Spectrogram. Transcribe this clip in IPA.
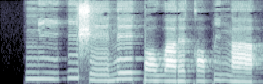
ɲ i˦ | i˦ ʃ eː˨ n eː˦ k͡p ɔ˨ w a˨ ɾ ɛ˨ k ɔ˨ p i˦ ŋ a˨

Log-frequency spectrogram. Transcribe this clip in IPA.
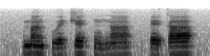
m ã˦ kʷ ɛ˨˦ t͡ʃ ɛ˦ k ũ˨ ŋ ã˦ | ɛ˨ k a˦

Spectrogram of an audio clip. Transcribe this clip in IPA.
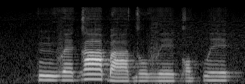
pʰ ũ˨ v ɛ˨ ɡ aː˦ ɓ aː˨ d o˨ v eː˨ ɡ ɔ˨ kʷ eː˦

